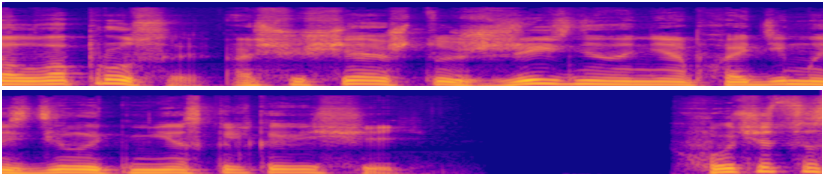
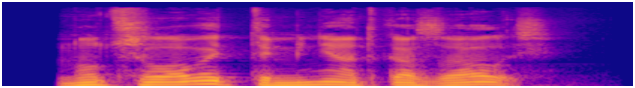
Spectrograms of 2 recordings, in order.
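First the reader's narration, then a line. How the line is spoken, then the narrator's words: Wry snort. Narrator (Russian): Хмыкнул я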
